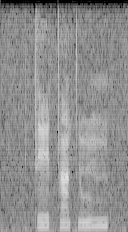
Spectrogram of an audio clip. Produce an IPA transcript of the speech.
t e˨ t ã˨ t ɾ ũ˦ ŋ

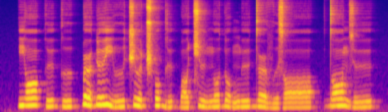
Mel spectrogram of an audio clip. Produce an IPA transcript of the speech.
j ɔː˦˥ k ʉ˩˧ k ɯː˩˧ k͡p ə˞˥˨ ɗ ʏː˦˥ j ɯː˩˧ t͡ʃ ɯː˥˨ ʈ͡ʂʰ o˦˥ ɡ ʉ˩˧ ɓ ɔ˩˧ t͡ɕ ʉ˥˨ n̪ o˦˥ ɗ o˥˨ ŋ͡m ʉː˦˥ d̪ ə˞˥˨ v ɯ˩˧ z ɔː˦˥ | d̪ ɔː˦˥ n z ʉ˩˧

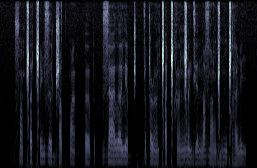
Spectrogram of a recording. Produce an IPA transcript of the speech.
sˤ ũ ǁ ɐ ǁ i ɳ z ə d͡ʒ ʊ tˤ p ɐ̃ | œ p | z a l ɐ lʲ a b t͡ʃ ɐ ʈ tˤ ɛ ʈ ɹ ɐ̃ ǁ a ǁʰ ɐ̃ ŋ͡ǁ ɐ̃ dʲ ɜ n̪ ɛ zˤ ɐ̃ ɡ͡ǁ ũ ɡ͡ǁ a ɳ i

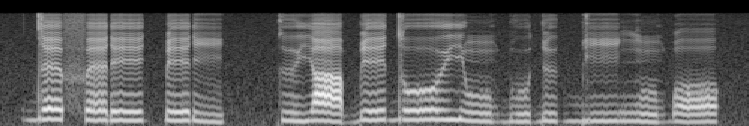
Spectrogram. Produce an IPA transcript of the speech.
d ɛ˦ f ɛ˧ ɾ eː˧ k͡p e˧ ɾ i˨ | k ɨ˧ j a˦˨ ɓ e˦ d oː˦ j ũ˨ ɓ u˨ ɗ ɨ˧ ɡ͡b iː˧ ŋ ũ˨ ɓ ɔ˧

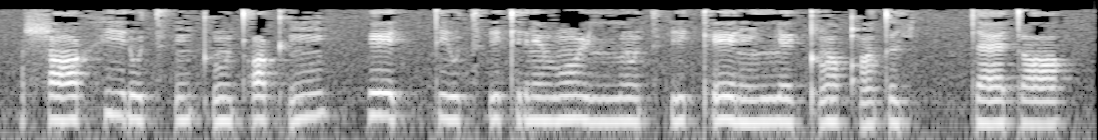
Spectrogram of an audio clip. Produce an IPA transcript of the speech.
ɬ ɒ x i ɾ u t͡sʼ ĩ kʼ ũ tʼ ɒ kʼ ĩ | e tː i u̯ t͡sʼ i t r ẽ v õ y̯ lː ũ t͡sʼ i tʼ e ɾ ĩ lː e kʼ õ qʼ õ t o ç tː æ t ɒ

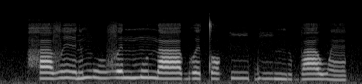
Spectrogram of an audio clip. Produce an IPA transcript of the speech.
h a˨ v e˦˨ ɾ ĩ˦ m w u˨˦ v ɛ˦ n m ũ˦ n aː˧ ɡʷ ɛ˧ t ɔ˧ k iː˦ ɓ iː˧ ŋ ɨ˨ b aː˦ w ɛ̃˨

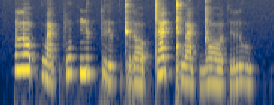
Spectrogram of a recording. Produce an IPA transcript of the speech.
l ɔ˥˩ ʔ k w a˨˩ k̚ f o˥˩ k̚ n ɯ˦˥ k̚ p r ɯ˨˩ k̚ t r ɔ˨˩ ʔ t a˥˩ t̚ kʰ w a˨˩ k̚ d ɔː˨˩ t̚ r u˨˩ k̚

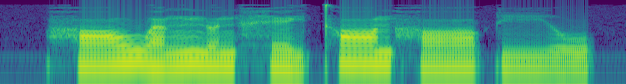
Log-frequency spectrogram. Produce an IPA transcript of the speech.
h ɔː˨˥ w ɐ˨˥ ŋ n̪ ɵ˨˧ n h e˨˩ j t̪ʰ ɔː˥ n h ɔː˨˧ k iː˨˩ w

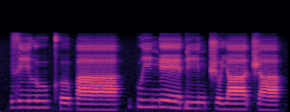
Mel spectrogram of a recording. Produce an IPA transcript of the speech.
z i˦ l u˦ kʰ ʊ˨ p aː˨ | kʷ iː˦ ŋ eː˦˨ ɗ iː˨ n t͡ʃ ʊ˨ j aː˨ t͡ʃ a˨

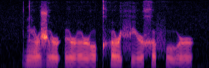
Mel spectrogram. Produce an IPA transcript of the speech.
d ĩ ɹ ʒ ʉ ɹ ʔ ɨ ɹ ɵ ɹ o kʰ ɵ ɹ fʲ ɨ ɹ x ɵ f u ɹ

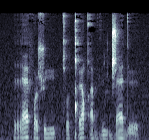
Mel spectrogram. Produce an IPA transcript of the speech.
r æ f ɔ ʂ y | cʰ o ǃʼ œ qʼ ɛ bʱ y ʎ ɖ͡ʐ æ d ø

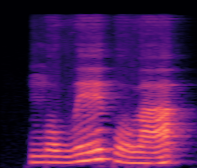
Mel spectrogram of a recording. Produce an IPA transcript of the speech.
ŋ o˩ w ʋ eː˧˥ p o˩ ʋ a˩˧

